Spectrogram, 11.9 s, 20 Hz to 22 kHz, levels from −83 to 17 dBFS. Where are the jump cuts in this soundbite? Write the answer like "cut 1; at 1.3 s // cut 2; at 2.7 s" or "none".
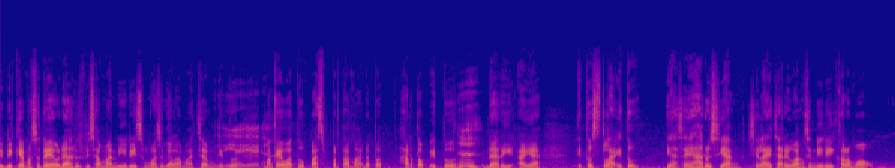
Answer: none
